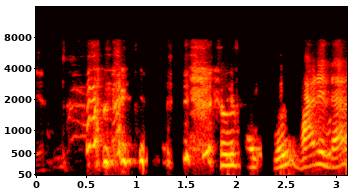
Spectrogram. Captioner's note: laughs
